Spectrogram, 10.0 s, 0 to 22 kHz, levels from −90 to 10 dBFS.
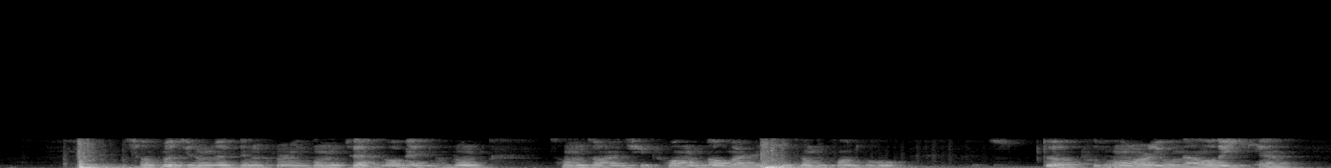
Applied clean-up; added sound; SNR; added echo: none; Motor vehicle (road); -1 dB; reverberation time 0.8 s.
